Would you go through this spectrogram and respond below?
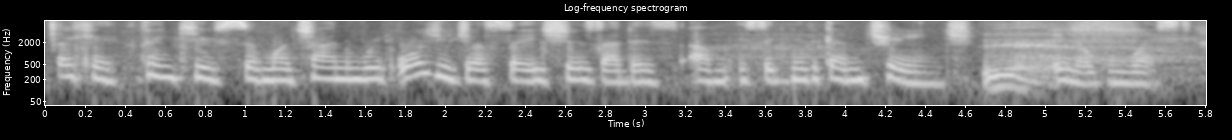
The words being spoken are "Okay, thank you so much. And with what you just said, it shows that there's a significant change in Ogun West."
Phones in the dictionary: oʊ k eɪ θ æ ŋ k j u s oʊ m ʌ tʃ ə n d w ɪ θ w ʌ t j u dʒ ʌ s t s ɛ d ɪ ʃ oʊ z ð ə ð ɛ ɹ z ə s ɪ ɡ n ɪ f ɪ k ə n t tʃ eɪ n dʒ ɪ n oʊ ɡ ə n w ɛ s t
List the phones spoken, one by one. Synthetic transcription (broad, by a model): oʊ k eɪ θ æ ŋ k j u s oʊ m ʌ tʃ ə n w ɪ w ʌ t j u dʒ ʌ s t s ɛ ɪ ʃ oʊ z ð ə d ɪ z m ə s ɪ ɡ n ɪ f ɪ k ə n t tʃ eɪ n dʒ ɪ n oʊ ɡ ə l w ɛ s t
